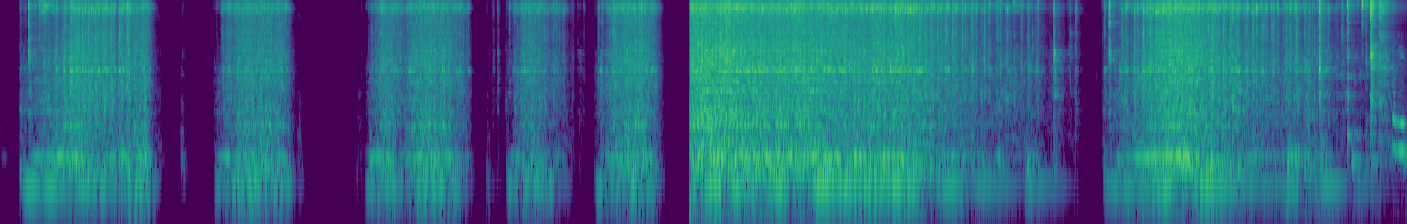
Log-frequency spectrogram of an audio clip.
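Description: A sewing machine stitching lace onto a princess-cut blouse whirs loudly in repeated short bursts, then runs in a longer steady stretch before stopping and starting again, with no talking.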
